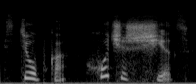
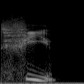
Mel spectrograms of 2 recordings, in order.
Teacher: В этом диалоге используются только глухие согласные звуки.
